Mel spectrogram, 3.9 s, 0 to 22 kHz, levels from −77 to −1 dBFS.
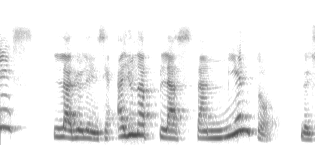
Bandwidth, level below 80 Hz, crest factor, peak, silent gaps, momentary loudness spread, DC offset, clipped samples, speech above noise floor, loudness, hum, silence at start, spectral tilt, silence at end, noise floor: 11 kHz; -86 dBFS; 16 dB; -18 dBFS; none; 17 LU; under 0.1%; under 0.1%; 20 dB; -34 LUFS; none; 0 s; -4.5 dB/octave; 0 s; -54 dBFS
